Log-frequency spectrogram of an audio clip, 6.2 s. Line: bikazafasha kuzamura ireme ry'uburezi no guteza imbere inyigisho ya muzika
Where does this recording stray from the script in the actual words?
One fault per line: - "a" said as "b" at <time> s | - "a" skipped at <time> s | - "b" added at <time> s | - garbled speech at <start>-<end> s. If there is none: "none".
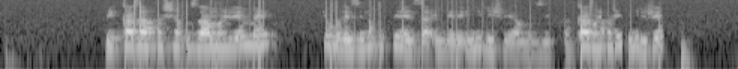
- garbled speech at 4.8-5.5 s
